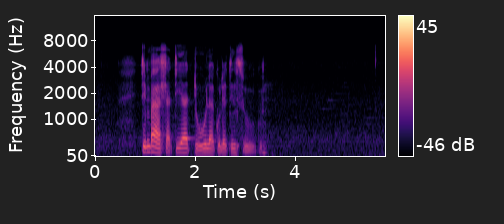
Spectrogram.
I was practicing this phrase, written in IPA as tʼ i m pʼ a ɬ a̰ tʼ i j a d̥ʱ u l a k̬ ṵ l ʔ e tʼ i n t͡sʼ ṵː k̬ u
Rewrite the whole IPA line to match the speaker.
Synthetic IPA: tʼ i m pʼ a ɬ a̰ tʼ i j a d̥ʱ u l a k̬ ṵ l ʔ e tʼ i n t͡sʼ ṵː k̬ u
